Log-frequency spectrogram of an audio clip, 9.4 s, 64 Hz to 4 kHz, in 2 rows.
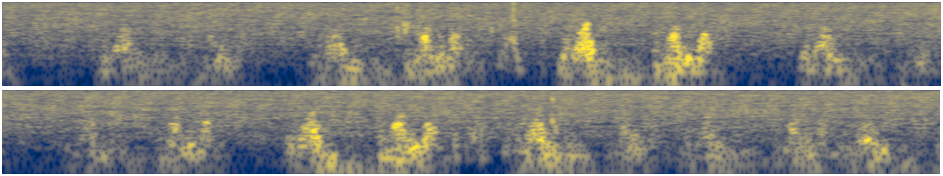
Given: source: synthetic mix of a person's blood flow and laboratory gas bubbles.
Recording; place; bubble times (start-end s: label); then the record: Doppler ultrasound of blood flow; precordium
1.96-2.15 s: bubbles
2.43-2.63 s: bubbles
6.94-7.17 s: bubbles
7.20-7.34 s: bubbles
7.43-7.58 s: bubbles
From the record:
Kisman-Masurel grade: 221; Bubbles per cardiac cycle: several, 3 to 8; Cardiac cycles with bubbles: 10 to 50%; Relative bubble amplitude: barely perceptible (0.100 to 0.250); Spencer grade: 2 (many but less than half of the cardiac periods contain bubble signals, singularly or in groups); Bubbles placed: only in the low amplitude regions of the cardiac cycle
